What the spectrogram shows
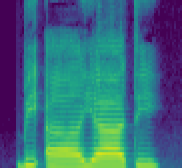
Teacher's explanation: کلمت بآیات میں الف پہ کھڑا زبر ہے اور یا پہ بھی کھڑا زبر ہے تو یہ دونوں مد الف ہے، ہم یہ دونوں مد کو برابر سے ادا کریں گے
